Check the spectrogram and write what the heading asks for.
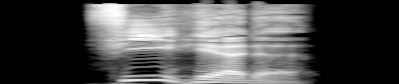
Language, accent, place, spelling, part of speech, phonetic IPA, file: German, Germany, Berlin, Viehherde, noun, [ˈfiːˌheːɐ̯də], De-Viehherde.ogg
- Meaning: a group of cattle; cattle herd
